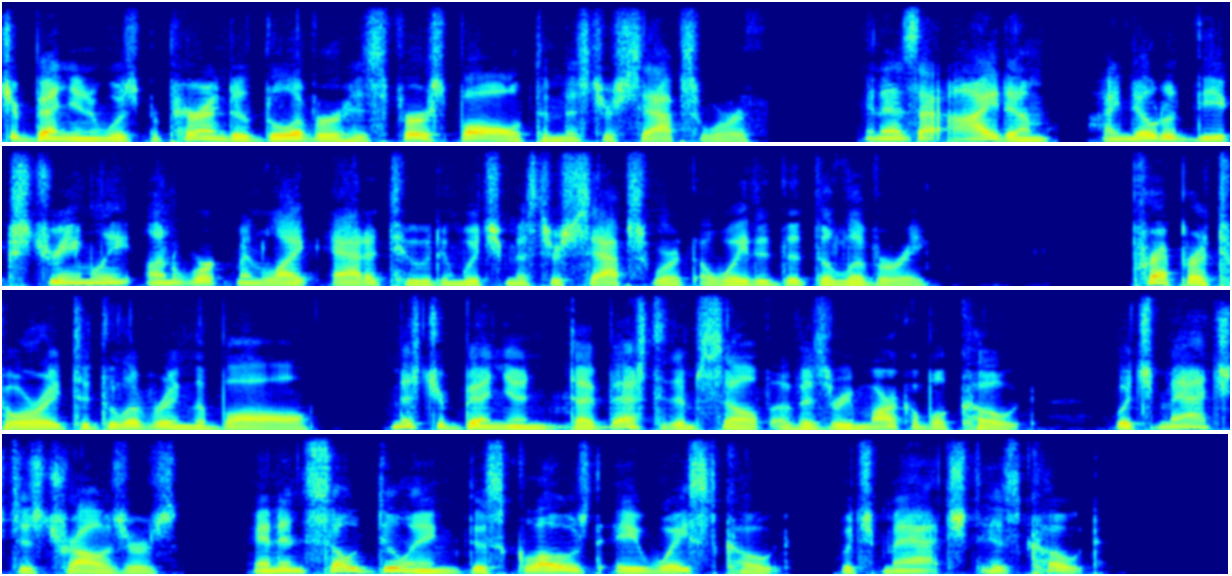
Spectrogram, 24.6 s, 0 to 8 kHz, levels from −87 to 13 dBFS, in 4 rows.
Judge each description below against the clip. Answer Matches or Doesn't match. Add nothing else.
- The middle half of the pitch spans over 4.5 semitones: Doesn't match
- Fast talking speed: Doesn't match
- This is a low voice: Matches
